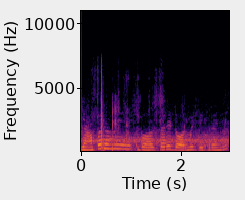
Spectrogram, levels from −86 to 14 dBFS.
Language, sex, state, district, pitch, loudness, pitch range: Hindi, female, Bihar, East Champaran, 235 Hz, -25 LUFS, 215-285 Hz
